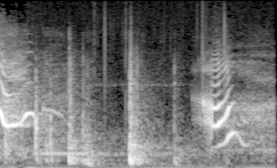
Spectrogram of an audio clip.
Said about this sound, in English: No, my dear, I didn't. I just knocked him out. I didn't kill him.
